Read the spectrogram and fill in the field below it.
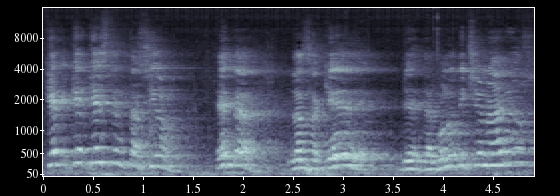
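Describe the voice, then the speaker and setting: A man's voice: very high-pitched, very animated, normal speed. A man, a pastor giving a conversational sermon who repeats words and keeps asking his listeners "right?". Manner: conversational, repeats words, often asks "¿verdad?". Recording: very echoey, distant, faint noise.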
